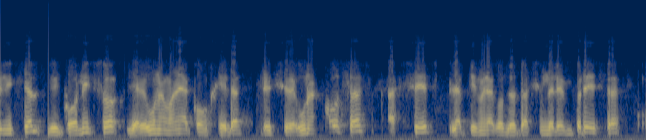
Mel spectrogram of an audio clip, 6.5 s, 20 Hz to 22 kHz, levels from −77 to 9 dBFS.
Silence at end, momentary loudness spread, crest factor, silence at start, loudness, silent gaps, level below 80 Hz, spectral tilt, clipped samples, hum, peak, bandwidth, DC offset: 0.25 s; 4 LU; 12 dB; 0 s; -18 LUFS; none; -52 dBFS; -7.5 dB/octave; under 0.1%; 50 Hz at -55 dBFS; -6 dBFS; 7.4 kHz; 0.9%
